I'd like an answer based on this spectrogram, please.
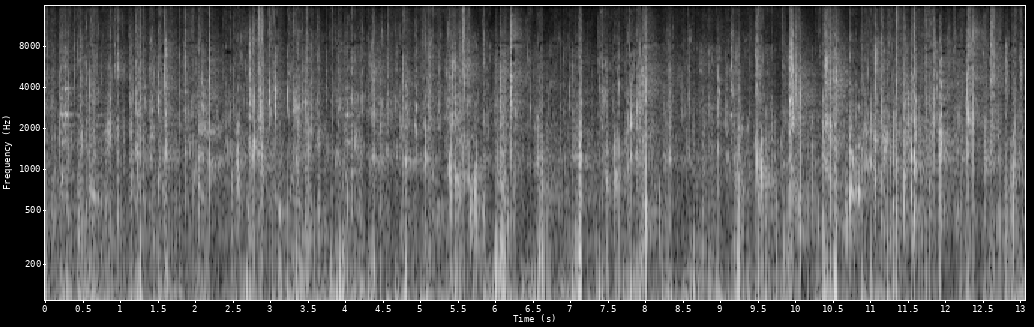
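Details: Male English-type Labrador Retriever Lucky, two and a half years old, devouring raw meat: continuous dense chomping and squelching with heavy low thuds, close and loud throughout.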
